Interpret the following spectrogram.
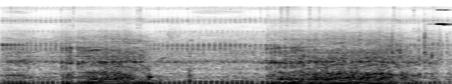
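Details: Honda Scoopy-i scooter that stumbles badly and won't pull when throttled: uneven, stumbling putter near four beats a second; spark plug cap suspected to have come off the plug and to be arcing, causing misfire.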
